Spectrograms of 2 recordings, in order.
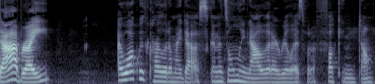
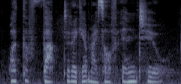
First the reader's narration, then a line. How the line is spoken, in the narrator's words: I whisper to myself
